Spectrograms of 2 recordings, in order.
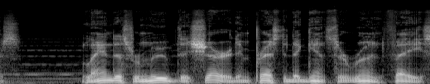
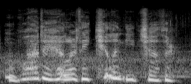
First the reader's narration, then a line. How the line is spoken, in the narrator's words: Mary asked frantically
